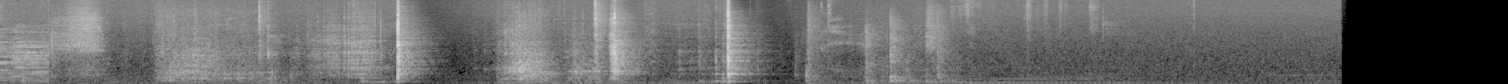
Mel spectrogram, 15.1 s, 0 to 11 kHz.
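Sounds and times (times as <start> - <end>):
wooden cabinet parts sliding: 1.6 - 4.0, 4.9 - 7.3.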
